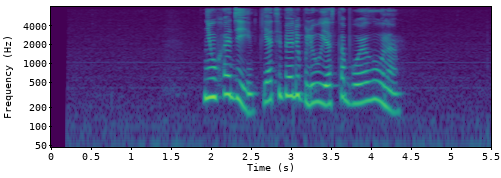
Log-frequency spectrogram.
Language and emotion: Russian, positive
